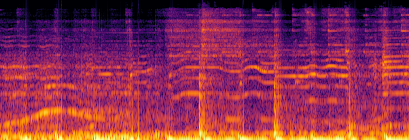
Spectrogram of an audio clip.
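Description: Live band playing upbeat Thai ramwong dance music with a steady beat and heavy bass, with one note sliding up and back down in the first second.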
